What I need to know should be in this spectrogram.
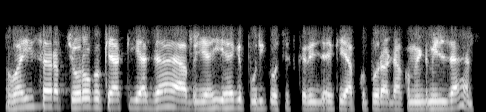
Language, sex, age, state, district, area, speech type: Hindi, male, 18-30, Uttar Pradesh, Chandauli, rural, conversation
